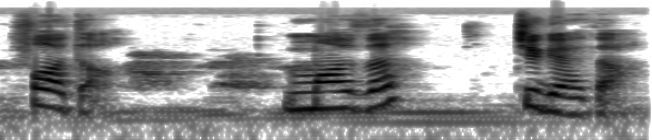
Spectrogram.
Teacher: leave the r out completely omitted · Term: r sound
